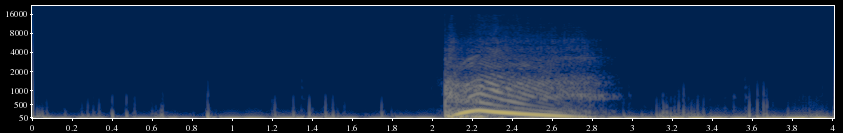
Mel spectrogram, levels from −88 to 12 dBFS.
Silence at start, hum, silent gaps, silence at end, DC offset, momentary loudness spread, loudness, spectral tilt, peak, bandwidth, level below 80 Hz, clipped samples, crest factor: 0 s; none; none; 0 s; under 0.1%; 28 LU; -21 LUFS; -10.5 dB/octave; -12 dBFS; 6 kHz; -38 dBFS; under 0.1%; 12 dB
